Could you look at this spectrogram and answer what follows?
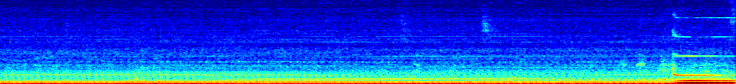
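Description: Heavy engine running at a steady speed with a whir. Near the end, a steady tone sounds for about a second.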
